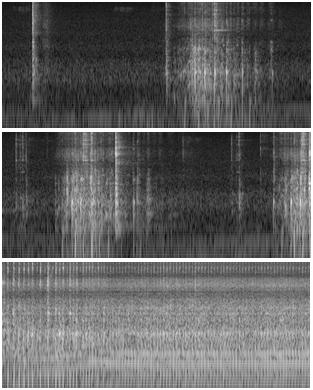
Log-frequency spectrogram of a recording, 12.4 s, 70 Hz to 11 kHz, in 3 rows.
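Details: Briggs & Stratton Classic engine swapped onto a Hyper Tough mower deck from a Weed Eater 22" mower: a few rope pulls, then it catches and settles into a steady, even run with no knocks; runs better and smoother than the old one.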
